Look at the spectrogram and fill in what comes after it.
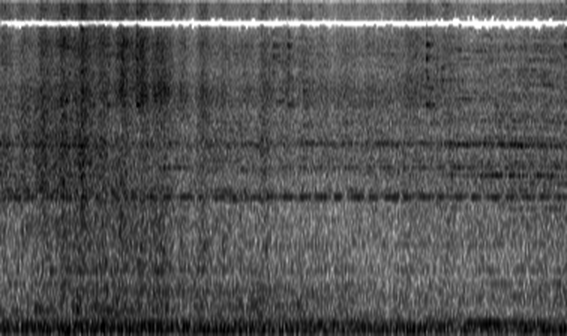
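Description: Double-stack intermodal well cars of a Union Pacific freight train rolling past: a steady low rumble with clatter from the wheels and rail joints.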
